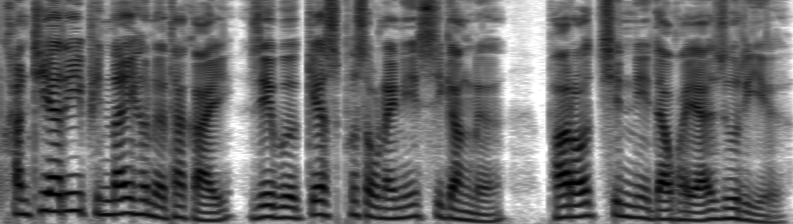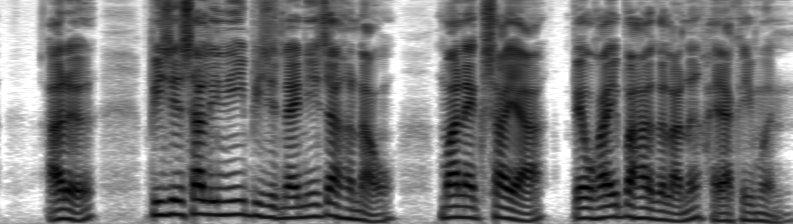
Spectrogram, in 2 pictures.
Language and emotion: Bodo, neutral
